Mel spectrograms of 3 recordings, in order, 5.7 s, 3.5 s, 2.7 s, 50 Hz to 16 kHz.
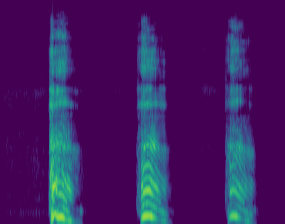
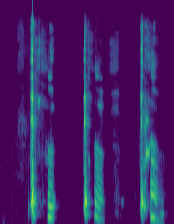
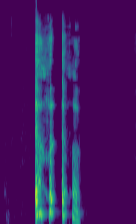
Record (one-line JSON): {"exhalation_length": "5.7 s", "exhalation_amplitude": 30642, "exhalation_signal_mean_std_ratio": 0.34, "three_cough_length": "3.5 s", "three_cough_amplitude": 32768, "three_cough_signal_mean_std_ratio": 0.35, "cough_length": "2.7 s", "cough_amplitude": 32768, "cough_signal_mean_std_ratio": 0.26, "survey_phase": "beta (2021-08-13 to 2022-03-07)", "age": "65+", "gender": "Male", "wearing_mask": "No", "symptom_none": true, "smoker_status": "Ex-smoker", "respiratory_condition_asthma": false, "respiratory_condition_other": false, "recruitment_source": "REACT", "submission_delay": "1 day", "covid_test_result": "Negative", "covid_test_method": "RT-qPCR", "influenza_a_test_result": "Negative", "influenza_b_test_result": "Negative"}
